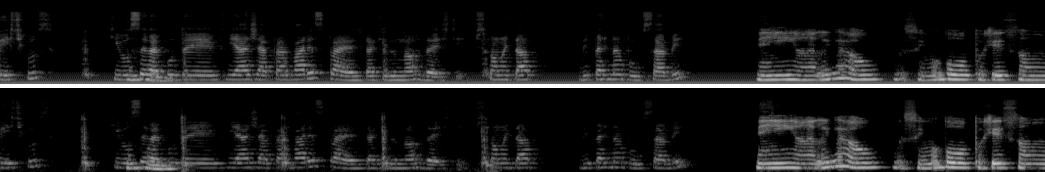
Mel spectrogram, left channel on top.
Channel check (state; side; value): noise; left; hum, 15 dB below the sound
